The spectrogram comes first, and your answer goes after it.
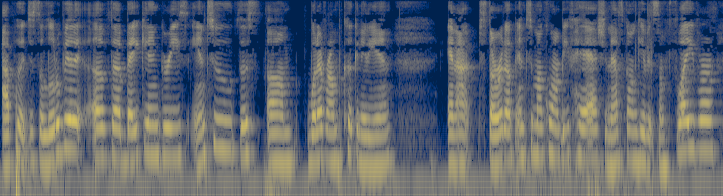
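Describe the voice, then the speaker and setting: A woman's voice: medium pitch, normal speed, darkish tone. Chatty woman talking to her viewers. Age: adult with a daughter. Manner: chatty, homey, addresses viewers as y'all. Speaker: vlogger showing a grocery haul. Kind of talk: casual chat. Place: home, indoors, off-camera.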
